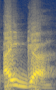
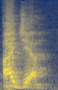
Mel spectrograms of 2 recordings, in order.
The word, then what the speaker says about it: haya: la corrección del Ah no se dice haiga sino haya es posible que haiga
